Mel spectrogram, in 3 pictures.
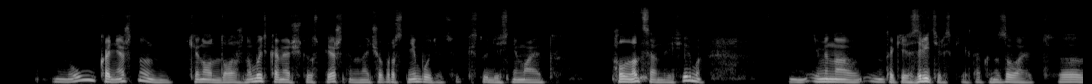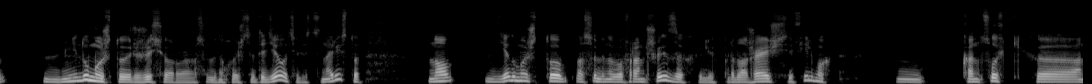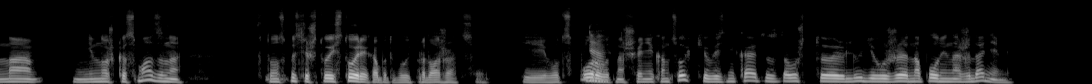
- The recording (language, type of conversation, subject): Russian, podcast, Почему концовки заставляют нас спорить часами?
- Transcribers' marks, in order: other background noise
